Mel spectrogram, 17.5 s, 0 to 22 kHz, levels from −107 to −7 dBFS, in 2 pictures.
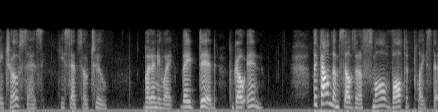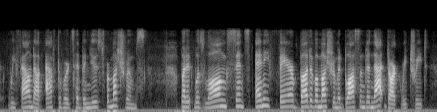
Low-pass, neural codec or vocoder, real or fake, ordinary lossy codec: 7.2 kHz; none; real; Opus, 24 kbps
